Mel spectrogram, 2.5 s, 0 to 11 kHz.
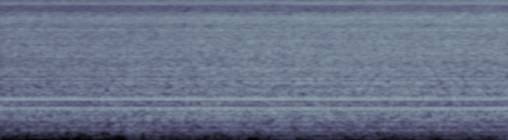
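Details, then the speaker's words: Drilling a hole in a casting for a mini PM Research 2A oscillating steam engine: a thin steady squeal over the spindle hum as the drill rubs; chips have loaded the flutes, cleared by flushing with cutting oil. "all right it started to rub that means we loaded"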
